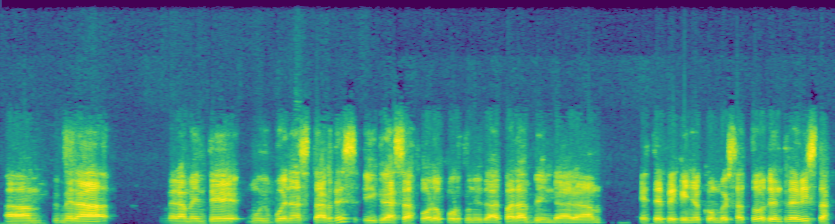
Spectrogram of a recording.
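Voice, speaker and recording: A man's voice: mid-range voice, steady tone, normal speed, darkish tone, no room sound, muffled recording. A man with a Nicaraguan Caribbean coast accent, a native Creole English speaker, talking formally as an interview guest. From Bluefields, Caribbean coast of Nicaragua. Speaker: community leader guest.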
